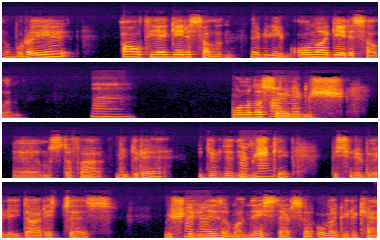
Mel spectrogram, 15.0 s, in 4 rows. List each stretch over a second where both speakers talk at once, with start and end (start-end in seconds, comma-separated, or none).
none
